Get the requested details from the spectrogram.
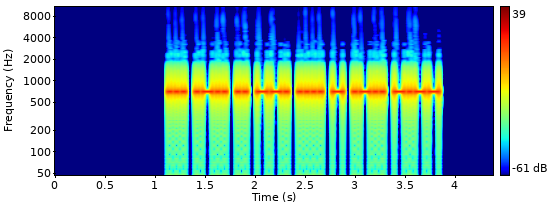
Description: Morse code, heard as a keyed tone, about 34 wpm, 700 Hz. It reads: SLIGHTLY
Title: LY Suffix - Top 100 Words with Base Words 35wpm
